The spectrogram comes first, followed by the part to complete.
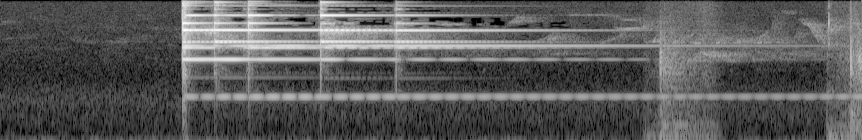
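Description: Wine glasses clinking together in a toast: one sharp clink about a second in, then a few lighter clinks, the glass ringing on and fading slowly. A dull thump near the end.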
